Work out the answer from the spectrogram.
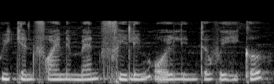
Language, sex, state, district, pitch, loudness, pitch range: English, female, Assam, Kamrup Metropolitan, 235 Hz, -19 LUFS, 230-245 Hz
